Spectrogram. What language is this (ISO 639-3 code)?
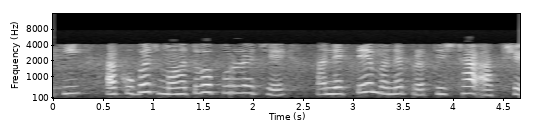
guj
